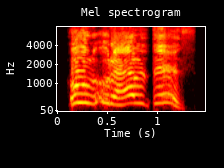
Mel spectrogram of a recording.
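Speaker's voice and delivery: high-pitched, incredulous mock reply; mock bafflement. Replying to someone confessing undying love, mock bafflement. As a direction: act totally stumped by the caller.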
